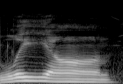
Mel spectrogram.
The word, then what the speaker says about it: Leon: See you around, Leon. That's the correct way to say it, Ada. The only acceptable way to say Leon is as if you are talking like Ashley.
